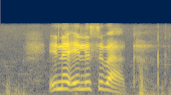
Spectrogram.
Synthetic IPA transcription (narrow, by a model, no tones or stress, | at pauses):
ɪnɛɪlɪsɪβaːkʼḁ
